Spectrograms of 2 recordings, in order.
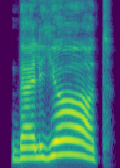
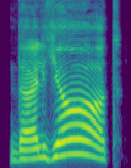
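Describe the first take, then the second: First: Loud, drawn-out call with a falling end; spoken call. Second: Loud, long swelling cry, falling away; louder call. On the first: He utters the word before repeating it louder, calling. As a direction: call the word out, stretching the last vowel. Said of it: "промолвил он и повторил громче". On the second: He repeats the word louder, calling out. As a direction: repeat it as a bigger drawn-out call. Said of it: "повторил громче". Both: A narrator's reading.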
